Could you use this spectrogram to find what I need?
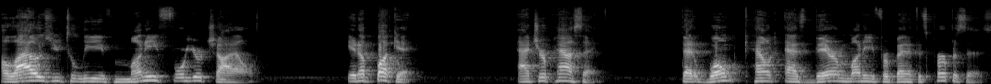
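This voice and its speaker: A man with an American accent speaks at a fairly slow pace in a somewhat breathy voice, leaving long, frequent pauses. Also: fairly high pitch for a man, ordinary pitch variation. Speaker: benefits planning presenter. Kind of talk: workshop presentation with Q&A. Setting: live-streamed online webinar. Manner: halting, frequent restarts.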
